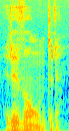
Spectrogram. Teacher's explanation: So en is pronounced as on it's like a nasal sound.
